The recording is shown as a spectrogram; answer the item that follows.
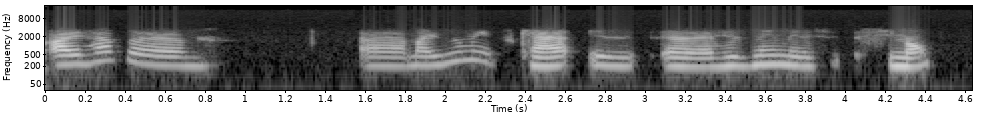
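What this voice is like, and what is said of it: Slight French Canadian accent. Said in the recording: “I'm from Canada, like the French part, so I might have a weird accent... You have a little accent”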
